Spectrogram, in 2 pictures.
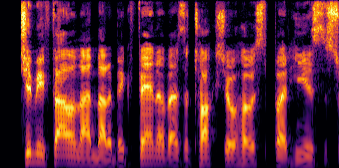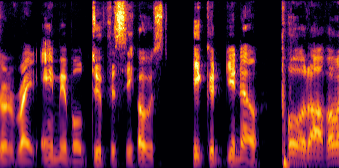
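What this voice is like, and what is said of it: Usual voice. Nothing is said of it.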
